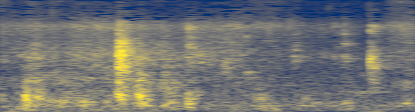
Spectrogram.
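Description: Near silence: room tone with two faint clicks, one about half a second in and one near the end.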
